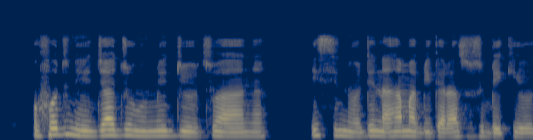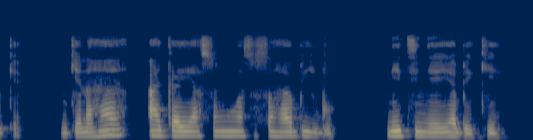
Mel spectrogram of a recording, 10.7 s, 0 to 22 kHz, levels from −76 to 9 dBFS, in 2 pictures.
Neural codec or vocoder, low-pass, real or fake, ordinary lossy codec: none; none; real; none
